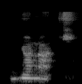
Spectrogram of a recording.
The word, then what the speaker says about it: eunuch: eunuch, and Eunuch. was It is pronounced as eunuch.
